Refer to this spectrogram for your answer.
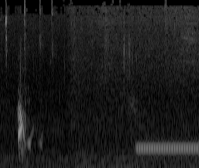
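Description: In a bunker, a man wearing a headset clicks the mouse on a call button on his computer: a short burst of a click and blip, then a steady, mid-pitched electronic tone starts and holds, like a computer call beginning to connect. No one speaks.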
